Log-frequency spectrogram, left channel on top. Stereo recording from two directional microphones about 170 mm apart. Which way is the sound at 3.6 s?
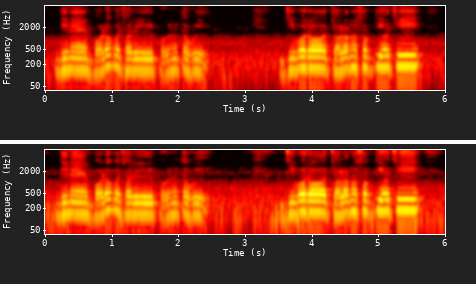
25° left (ahead or behind).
